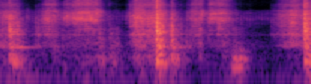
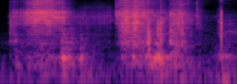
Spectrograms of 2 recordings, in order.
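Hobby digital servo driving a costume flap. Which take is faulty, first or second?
first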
